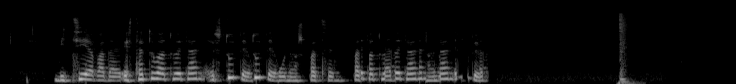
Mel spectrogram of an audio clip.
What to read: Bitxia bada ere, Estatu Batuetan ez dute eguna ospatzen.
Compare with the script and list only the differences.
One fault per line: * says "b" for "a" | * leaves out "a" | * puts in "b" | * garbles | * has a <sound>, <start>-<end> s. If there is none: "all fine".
* leaves out "ere"
* puts in "dute"
* garbles
* has a thud, 6.2-6.5 s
